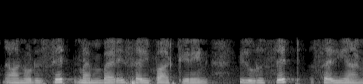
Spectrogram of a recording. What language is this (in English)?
Tamil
